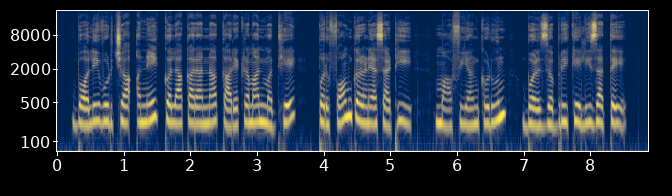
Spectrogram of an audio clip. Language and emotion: Marathi, fearful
